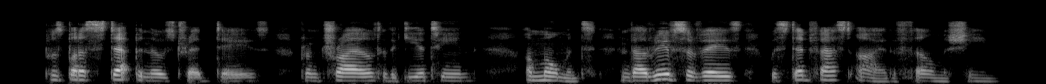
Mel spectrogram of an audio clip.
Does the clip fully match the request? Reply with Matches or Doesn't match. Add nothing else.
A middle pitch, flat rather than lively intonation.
Doesn't match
